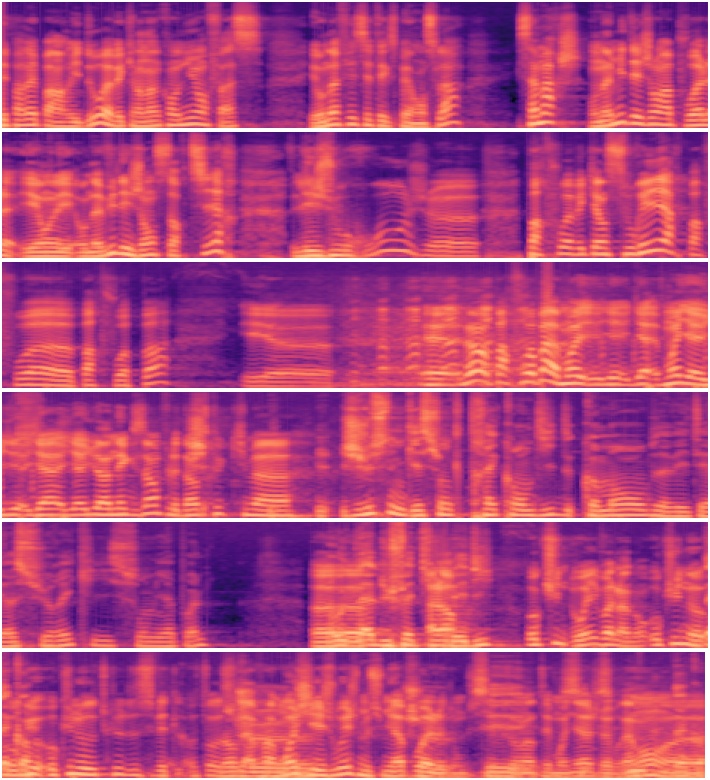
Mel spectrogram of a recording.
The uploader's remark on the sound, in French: cycle de conférence organisé à Rennes du 22 au 24 Mai à l’Amphithéâtre de la Maison des Associations lors du Stunfest 2015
